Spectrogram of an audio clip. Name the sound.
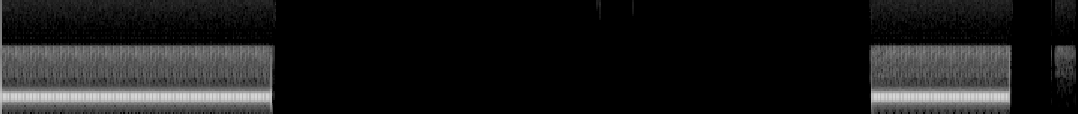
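telephone call being dialed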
